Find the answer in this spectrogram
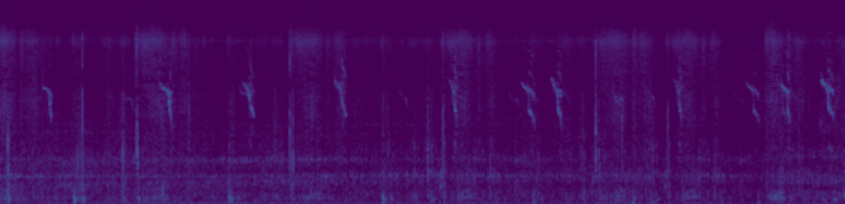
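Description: A bird peeping faintly and repeatedly: short high notes that drop in pitch, about one a second, now and then two in quick succession.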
